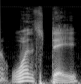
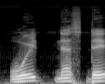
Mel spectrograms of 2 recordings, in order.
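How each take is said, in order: First: ওয়েডনেসডে as two syllables, "wens-dey"; corrected WEDNESDAY. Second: ওয়েডনেসডে in three parts, "wed-nes-dey"; mistaken WEDNESDAY. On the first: Teacher correcting students, ওয়েডনেসডে shortened to "wens-dey". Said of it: "এভাবে ন হইবেন ওয়েডনেসডে". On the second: Teacher showing students the mistake, ওয়েডনেসডে spelled-out "wed-nes-dey". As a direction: sound the d and middle syllable of ওয়েডনেসডে. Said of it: "এভাবে ন হইবেন". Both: Shown as a demonstration.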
